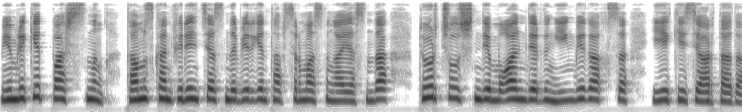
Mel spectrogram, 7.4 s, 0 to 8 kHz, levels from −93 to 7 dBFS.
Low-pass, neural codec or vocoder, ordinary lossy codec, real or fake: 7.2 kHz; none; none; real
